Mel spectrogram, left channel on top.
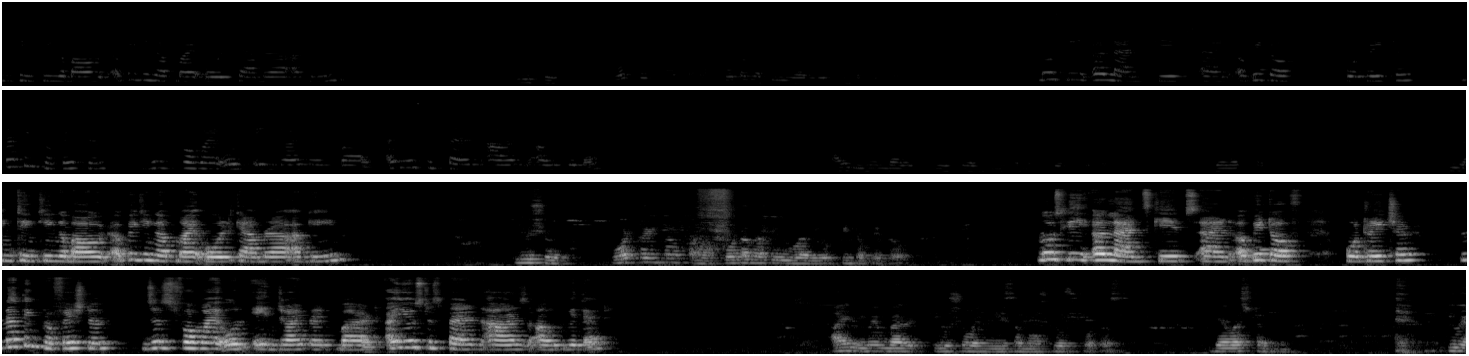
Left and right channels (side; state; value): left; quieter; 35.4 dB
